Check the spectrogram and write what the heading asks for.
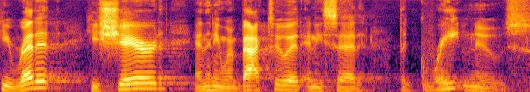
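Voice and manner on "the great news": acted, earnest, deeply convinced emphasis. Retelling how someone reread a phrase, imitating Jared's conviction. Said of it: "he said it with, like".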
